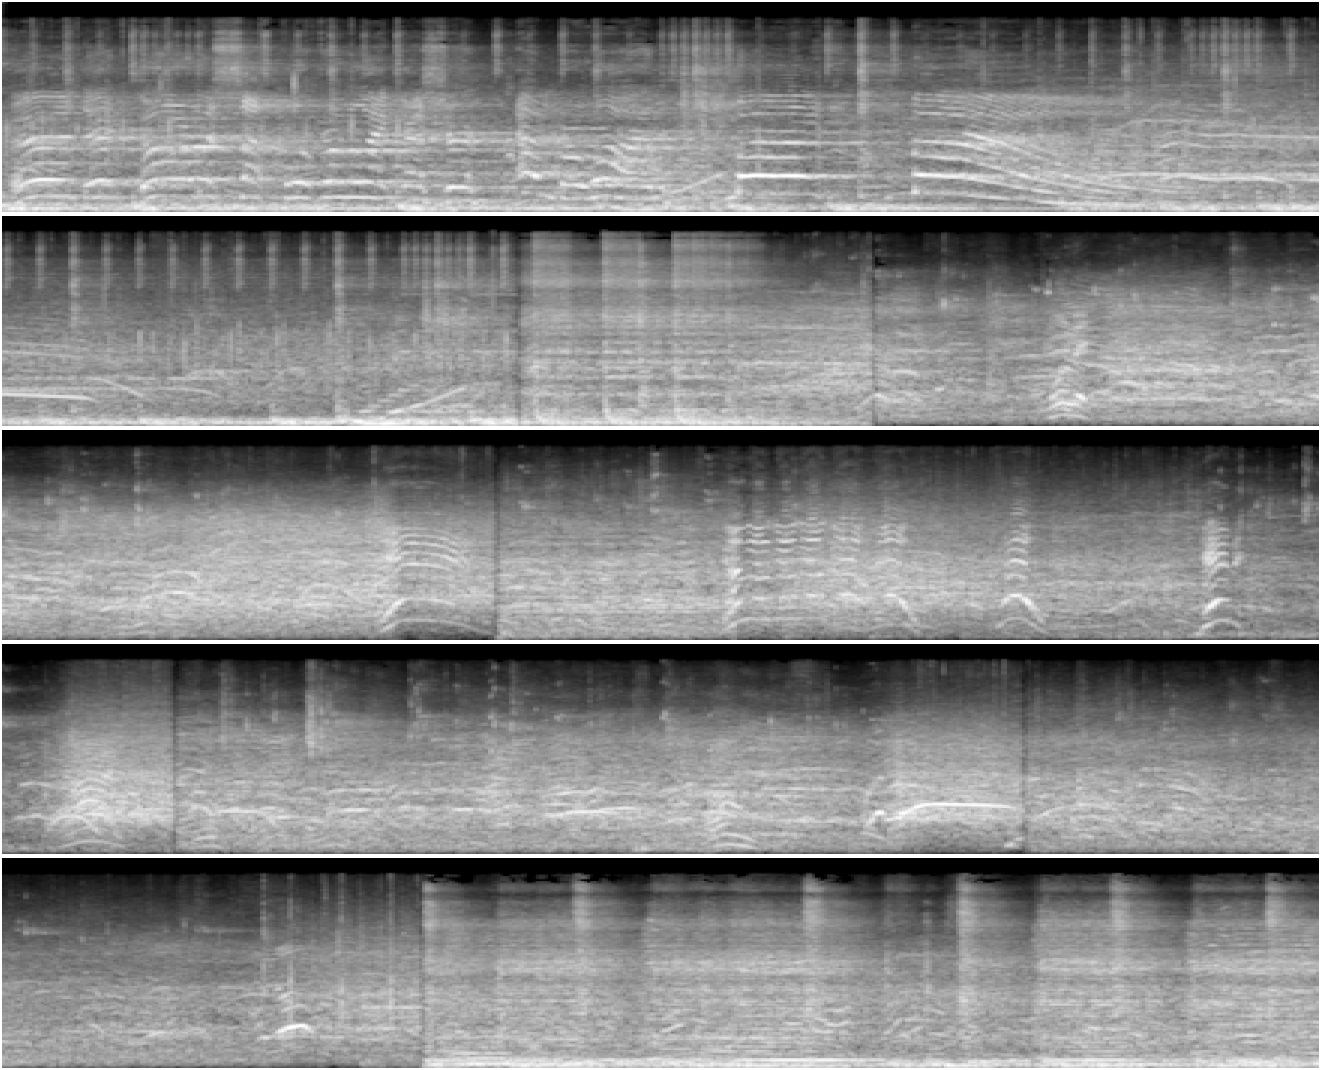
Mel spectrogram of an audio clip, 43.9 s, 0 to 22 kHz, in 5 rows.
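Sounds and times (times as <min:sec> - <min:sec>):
crowd chatter: 0:00.0 - 0:43.9
arena music with heavy bass beat: 0:02.8 - 0:06.3, 0:07.3 - 0:14.0, 0:38.0 - 0:43.9
sneakers squeaking on hardwood: 0:25.9 - 0:26.6, 0:34.7 - 0:35.8.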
